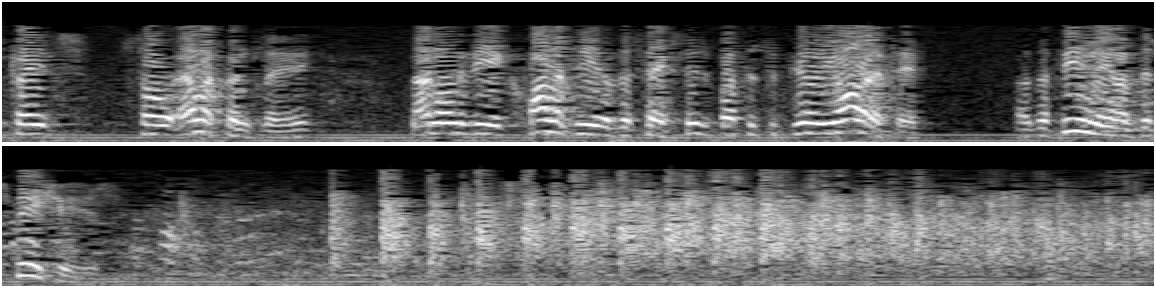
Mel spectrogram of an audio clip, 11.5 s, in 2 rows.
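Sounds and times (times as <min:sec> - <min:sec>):
speech: 0:00.0 - 0:06.9
audience applause: 0:06.6 - 0:11.5.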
